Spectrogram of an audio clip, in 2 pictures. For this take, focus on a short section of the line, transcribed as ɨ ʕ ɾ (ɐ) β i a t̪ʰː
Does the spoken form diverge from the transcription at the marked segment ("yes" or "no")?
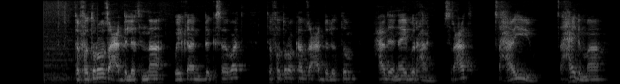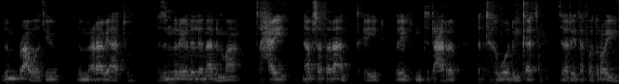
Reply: yes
